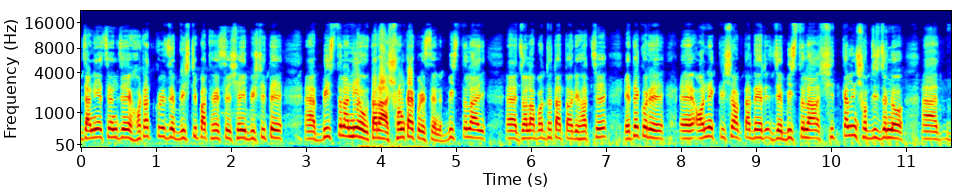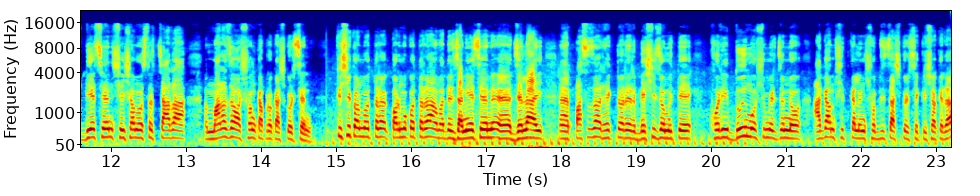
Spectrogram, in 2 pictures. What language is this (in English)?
Bangla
